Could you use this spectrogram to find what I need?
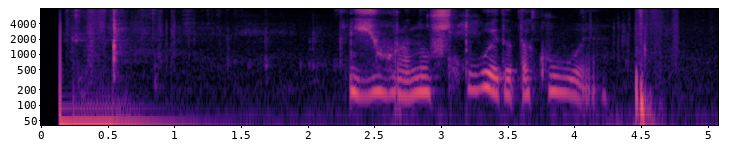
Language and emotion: Russian, angry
